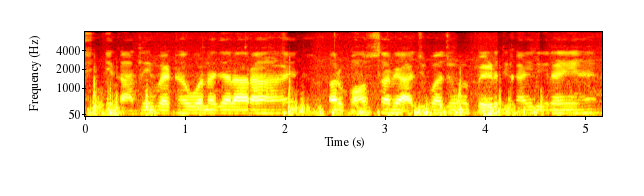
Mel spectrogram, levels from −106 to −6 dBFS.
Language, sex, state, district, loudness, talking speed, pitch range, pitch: Hindi, male, Chhattisgarh, Raipur, -17 LUFS, 220 wpm, 115-120 Hz, 115 Hz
